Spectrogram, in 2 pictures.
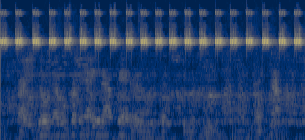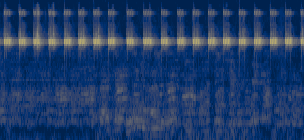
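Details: Steady cricket song of sharp, high ringing pulses repeated about three to four times per second throughout, clear and prominent above soft background murmur.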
